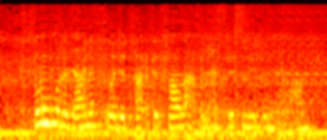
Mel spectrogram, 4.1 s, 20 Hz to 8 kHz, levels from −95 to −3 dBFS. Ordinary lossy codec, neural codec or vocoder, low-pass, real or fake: none; codec, 16 kHz, 1.1 kbps, Voila-Tokenizer; none; fake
